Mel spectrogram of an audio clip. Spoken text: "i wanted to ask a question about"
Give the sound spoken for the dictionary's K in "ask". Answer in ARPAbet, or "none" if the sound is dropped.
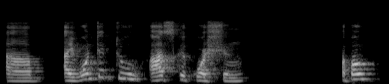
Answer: K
